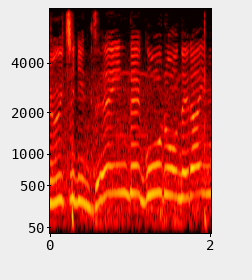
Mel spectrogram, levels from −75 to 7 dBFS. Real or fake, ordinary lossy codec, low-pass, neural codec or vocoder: real; none; none; none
